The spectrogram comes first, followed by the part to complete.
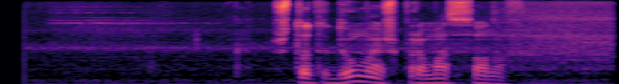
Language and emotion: Russian, neutral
